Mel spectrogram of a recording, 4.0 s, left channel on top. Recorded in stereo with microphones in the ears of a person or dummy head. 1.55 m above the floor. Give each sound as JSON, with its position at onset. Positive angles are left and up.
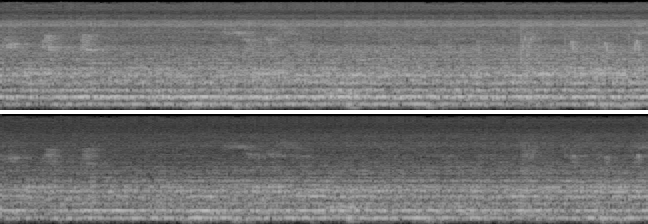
{"t": 0.0, "sound": "an insect", "side_deg": 60, "distance_m": 0.8}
